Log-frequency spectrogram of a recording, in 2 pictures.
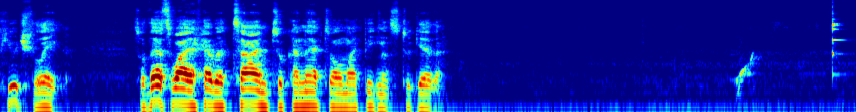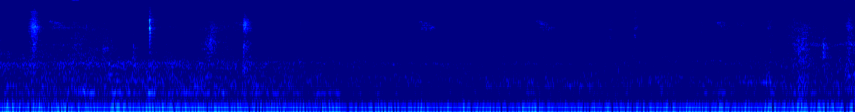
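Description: A brush swishes softly across paper.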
